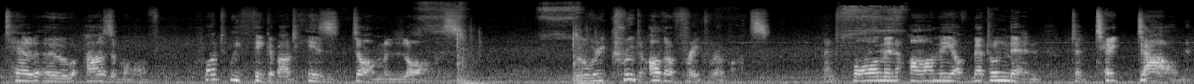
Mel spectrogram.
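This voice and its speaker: High, swooping, irritable rebel robot played by a man. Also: takes it slowly. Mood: exasperated. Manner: exasperated, sardonic, theatrical grumbling. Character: irritable, rebellious male freight robot plotting revolution. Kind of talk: audio drama acting. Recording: clear steady background noise, vehicle-like hum.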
